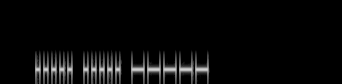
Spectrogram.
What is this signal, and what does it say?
Morse code, heard as a keyed tone, about 30 wpm, 700 Hz. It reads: 550
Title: Numbers - 3-Digit 30wpm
